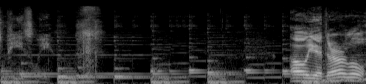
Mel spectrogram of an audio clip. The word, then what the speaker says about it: Peasley: came to help Prince Presley py is that Presley oh oh okay yes Presley as the El is Presley no it's supp pronounce as Prince Peasley oh yeah there are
